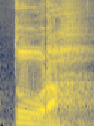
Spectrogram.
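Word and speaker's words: Torah: মুসা আলাইহিস সালাতু ওয়াস সালামের কওমকে যখন তাওরাত দেওয়া হলো, তোরাহ বলে ইহুদিরা উচ্চারণ করে, যে তোরাহ, যখন তাওরাত দেওয়া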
